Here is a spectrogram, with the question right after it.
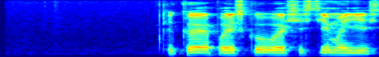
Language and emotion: Russian, neutral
